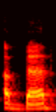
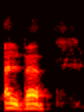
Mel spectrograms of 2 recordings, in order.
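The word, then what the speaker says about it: الباب: You don't say ab-bab, you say al-bab.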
